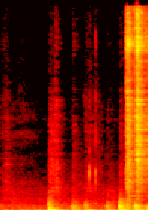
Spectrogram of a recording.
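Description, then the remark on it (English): A glass scrapes and knocks across a tabletop in a few uneven bumps, ending in a brighter clink with a short ring. No one speaks. “It goes into I the really thing, thought that glass, was going to hit me it.”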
